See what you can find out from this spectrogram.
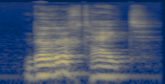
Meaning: infamy, notoriety
- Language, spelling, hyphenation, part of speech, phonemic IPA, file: Dutch, beruchtheid, be‧rucht‧heid, noun, /bəˈrʏxtˌɦɛi̯t/, Nl-beruchtheid.ogg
